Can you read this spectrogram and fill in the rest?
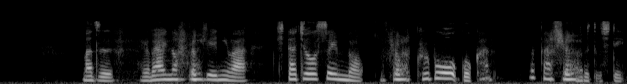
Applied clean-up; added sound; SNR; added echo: neural diffusion model UNIVERSE++.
